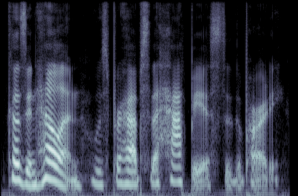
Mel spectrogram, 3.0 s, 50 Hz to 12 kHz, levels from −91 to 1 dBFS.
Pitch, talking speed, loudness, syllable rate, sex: 210 Hz, 180 wpm, -19 LUFS, 5.2 syllables/s, female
